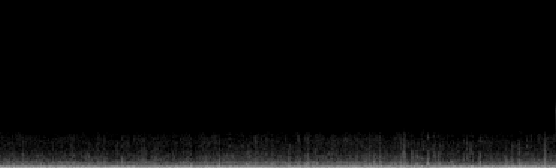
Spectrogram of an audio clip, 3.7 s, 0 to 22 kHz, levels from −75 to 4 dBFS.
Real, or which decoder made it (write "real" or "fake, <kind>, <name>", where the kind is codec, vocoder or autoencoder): real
